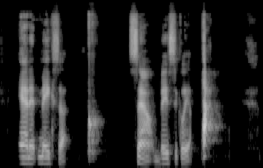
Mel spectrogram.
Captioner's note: popping sound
